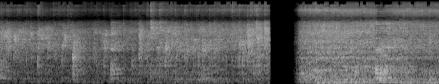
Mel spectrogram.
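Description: Potato pieces frying in hot oil while being stirred, giving a loud, steady sizzle and hiss with a brief dropout partway through.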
